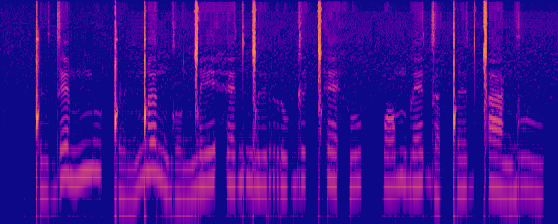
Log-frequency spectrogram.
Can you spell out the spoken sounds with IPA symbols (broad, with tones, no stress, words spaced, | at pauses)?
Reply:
ǃɨ˩dɛ˥˧ mːu˥˧ǃɘ˩ ŋ͡ǃɐ˥˧ŋɡo˩ŋ͡ǀe˧˥ hɛ˧˥dŋ͡ǀɨ˧˥ ru˧˥ɡɘ˥˧ǀʰɛ˥˧ hu˧˥pːɔ˧˥mbɛ˧˥ dɐ˩ǃɘ˧˥d ǀa˥˧ŋɡu˥˧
